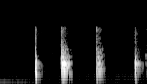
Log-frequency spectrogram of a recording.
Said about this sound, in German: Du, dann hätte ich gesagt, du gehst jetzt mal zu einem Fenster und klopfst mal an das Fenster.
